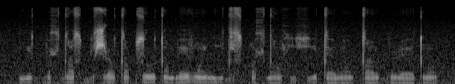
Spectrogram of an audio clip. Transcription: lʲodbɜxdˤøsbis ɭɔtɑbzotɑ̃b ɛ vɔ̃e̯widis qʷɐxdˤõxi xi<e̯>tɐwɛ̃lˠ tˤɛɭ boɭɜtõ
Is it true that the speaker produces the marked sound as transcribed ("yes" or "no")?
yes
